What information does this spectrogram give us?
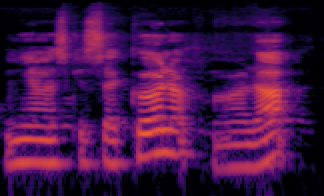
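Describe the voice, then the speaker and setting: Making a table decoration in a casual crafting tutorial, a craft vlogger with a stuffy, nasal voice from a cold chats and thinks aloud. She speaks a little fast in a deep, fairly bright voice.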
